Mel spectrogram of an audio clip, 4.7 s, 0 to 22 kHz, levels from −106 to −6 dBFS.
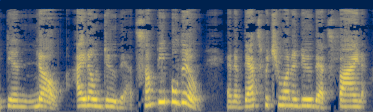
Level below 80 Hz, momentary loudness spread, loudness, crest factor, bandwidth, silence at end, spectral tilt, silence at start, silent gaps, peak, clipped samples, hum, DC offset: -62 dBFS; 8 LU; -17 LUFS; 16 dB; 15.5 kHz; 0.1 s; -3.5 dB/octave; 0.1 s; none; -2 dBFS; under 0.1%; none; under 0.1%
